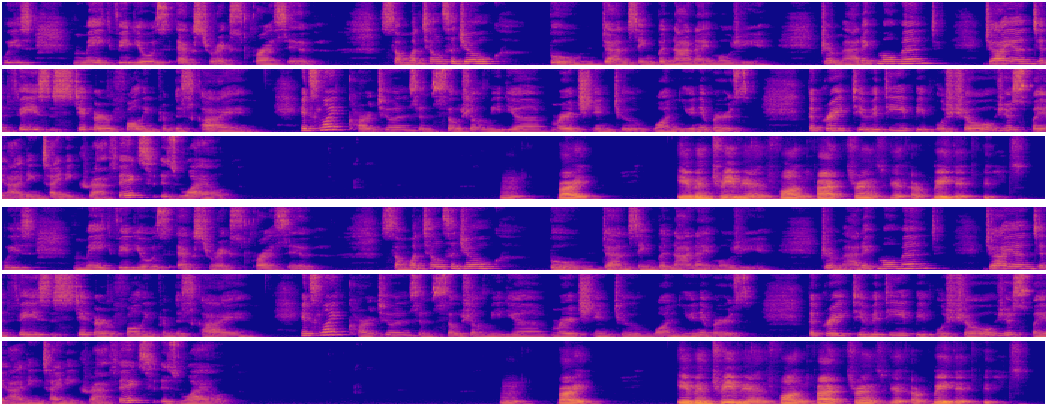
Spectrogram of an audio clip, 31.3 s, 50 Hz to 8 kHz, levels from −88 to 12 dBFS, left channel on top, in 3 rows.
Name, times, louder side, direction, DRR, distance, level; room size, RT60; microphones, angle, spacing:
voice 1, 0.0-3.1 3.5-5.1 5.5-9.2 9.6-23.1, left 2 dB, 40° left, 1 dB, 4.2 m, -31 dB
voice 2, 27.6-31.1, equal, 5° left, 0 dB, 1.7 m, -20 dB
15.0 x 5.4 x 2.8 m, 0.29 s
head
